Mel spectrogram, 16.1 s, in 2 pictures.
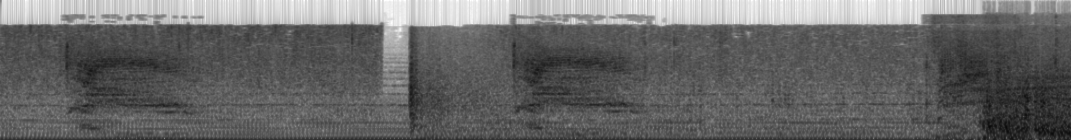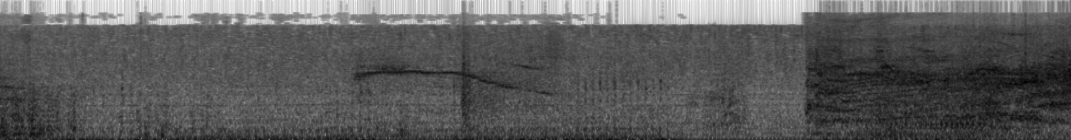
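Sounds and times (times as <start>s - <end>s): loud thunderclap: 7.0s - 13.2s
low thunder rumble: 7.0s - 15.8s.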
